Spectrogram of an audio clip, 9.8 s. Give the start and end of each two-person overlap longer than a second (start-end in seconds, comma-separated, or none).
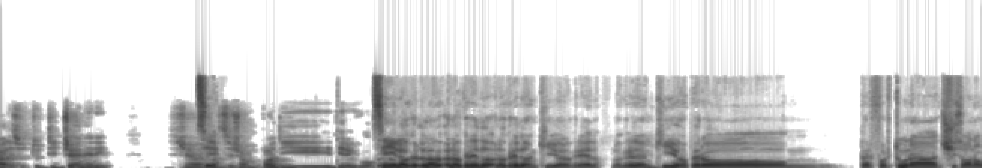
none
